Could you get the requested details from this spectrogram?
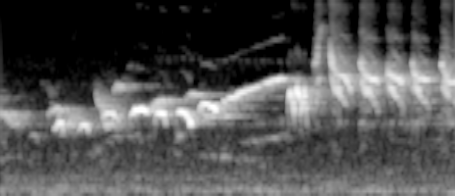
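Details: Caged white-rumped shama in full song: a long, smoothly rising whistled phrase that climbs steadily, then breaks into a series of loud, rapid, repeated sharp notes.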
